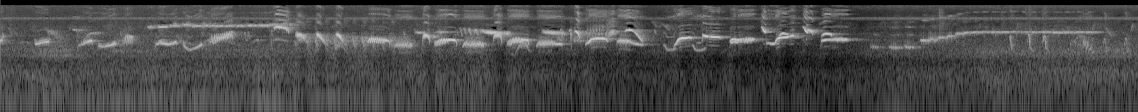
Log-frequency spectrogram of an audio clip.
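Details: Captive Chinese hwamei pours out a long, varied song: loud whistled phrases, rising and falling slurs and rapid rolling notes in quick succession, ending with a sustained high whistle and soft ticks.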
